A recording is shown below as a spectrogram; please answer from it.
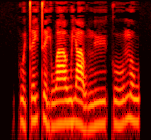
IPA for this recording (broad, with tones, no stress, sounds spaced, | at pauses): kʷ e˨˩ j t̪ e˥ j t̪ e˨˩ j w aː˨˧ w j aː˨˩ w n̪ yː˨ k uː˨˥ n̪ o˧ w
